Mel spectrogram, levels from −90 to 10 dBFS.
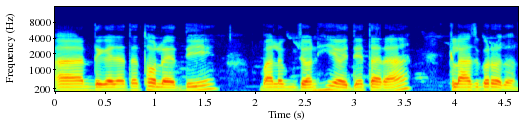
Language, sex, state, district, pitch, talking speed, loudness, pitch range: Chakma, male, Tripura, Unakoti, 135 Hz, 115 wpm, -15 LUFS, 130-145 Hz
